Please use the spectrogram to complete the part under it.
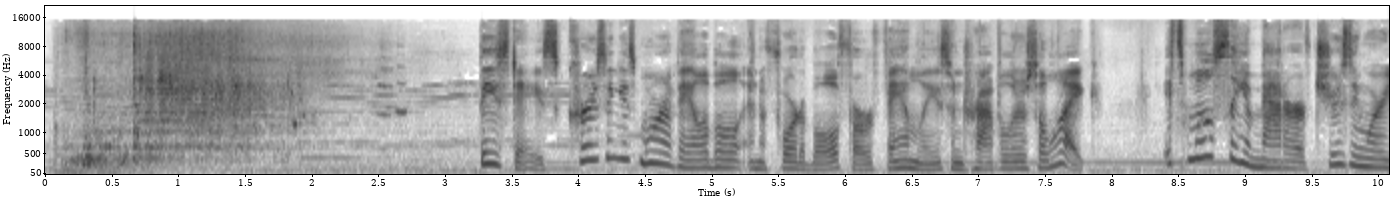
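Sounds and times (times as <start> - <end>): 
toilet flushing: 0.0 - 2.3
speech: 3.3 - 10.0.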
